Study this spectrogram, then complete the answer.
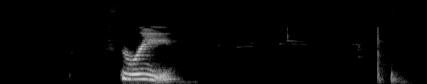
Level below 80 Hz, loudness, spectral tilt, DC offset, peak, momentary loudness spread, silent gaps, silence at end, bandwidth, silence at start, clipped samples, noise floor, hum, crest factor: -68 dBFS; -18 LUFS; -5.5 dB/octave; under 0.1%; -4 dBFS; 28 LU; none; 0.35 s; 6.2 kHz; 1.2 s; under 0.1%; -85 dBFS; none; 22 dB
